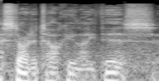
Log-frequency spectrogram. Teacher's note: you hear the airiness, the kind of air pushing over the top of the voice, that would be me speaking off of the voice.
